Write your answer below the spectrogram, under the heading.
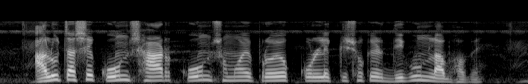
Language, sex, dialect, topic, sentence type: Bengali, male, Rajbangshi, agriculture, question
